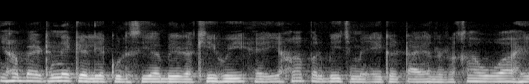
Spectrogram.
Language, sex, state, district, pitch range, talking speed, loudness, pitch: Hindi, male, Chhattisgarh, Bilaspur, 125-140 Hz, 205 wpm, -15 LUFS, 130 Hz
